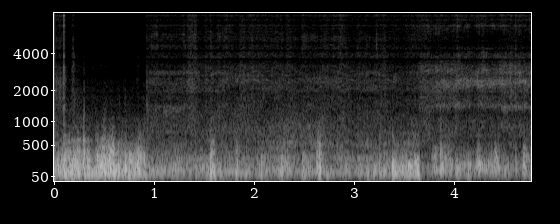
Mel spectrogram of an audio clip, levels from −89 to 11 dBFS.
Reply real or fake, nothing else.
fake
